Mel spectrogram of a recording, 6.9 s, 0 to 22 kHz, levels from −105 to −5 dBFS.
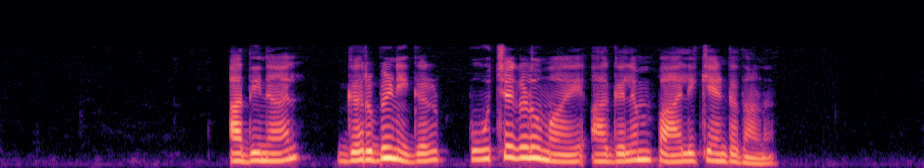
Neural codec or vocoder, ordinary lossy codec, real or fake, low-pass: none; MP3, 96 kbps; real; 7.2 kHz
